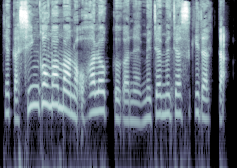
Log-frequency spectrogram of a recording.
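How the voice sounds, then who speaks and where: A woman chats casually to her radio listeners in a high, cute anime-girl voice. It is very smooth and clean, recorded dry and close, and she muses aloud as she goes. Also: expressive, brisk, fairly bright tone, no room sound. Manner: chatty, musing aloud to listeners. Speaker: radio show host. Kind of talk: casual solo radio chat.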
